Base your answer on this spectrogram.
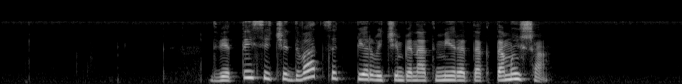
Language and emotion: Russian, positive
